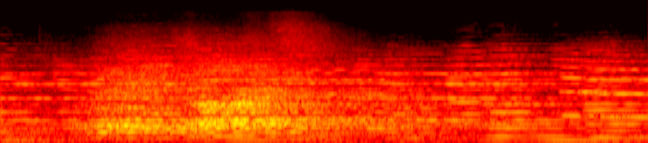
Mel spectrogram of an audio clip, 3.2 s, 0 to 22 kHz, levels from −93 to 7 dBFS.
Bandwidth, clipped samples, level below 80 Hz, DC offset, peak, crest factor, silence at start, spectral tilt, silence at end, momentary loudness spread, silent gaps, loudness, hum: 14.5 kHz; under 0.1%; -60 dBFS; under 0.1%; -12 dBFS; 18 dB; 0 s; -4.5 dB/octave; 0 s; 10 LU; none; -29 LUFS; none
